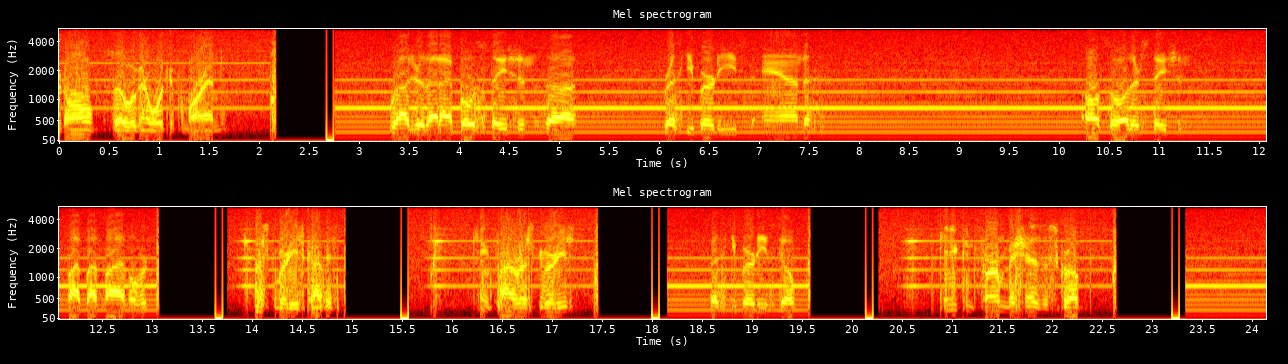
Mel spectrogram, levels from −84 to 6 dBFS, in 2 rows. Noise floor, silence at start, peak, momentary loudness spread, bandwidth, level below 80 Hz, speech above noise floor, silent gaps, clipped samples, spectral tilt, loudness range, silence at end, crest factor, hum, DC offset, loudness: under -90 dBFS; 0 s; 0 dBFS; 10 LU; 5.4 kHz; -28 dBFS; over 77 dB; none; 2%; -5 dB/octave; 3 LU; 0 s; 14 dB; none; 0.7%; -14 LUFS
